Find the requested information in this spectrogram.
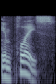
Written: emplace

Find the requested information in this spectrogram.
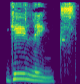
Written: Geulincx

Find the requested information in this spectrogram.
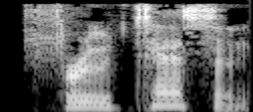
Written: frutescent

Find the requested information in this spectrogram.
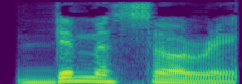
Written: dimissory

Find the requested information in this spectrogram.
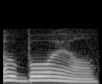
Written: O'Boyle

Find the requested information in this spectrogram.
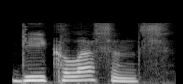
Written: decalescence

